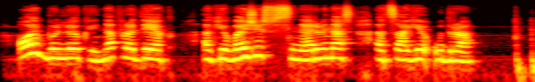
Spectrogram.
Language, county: Lithuanian, Alytus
